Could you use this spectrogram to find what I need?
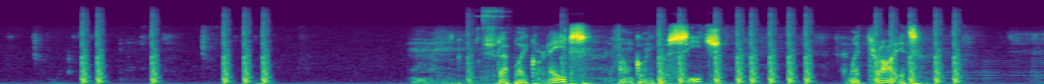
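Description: Short, sharp interface clicks sound one after another.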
